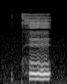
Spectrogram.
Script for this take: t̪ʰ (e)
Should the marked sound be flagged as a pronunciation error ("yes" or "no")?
no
